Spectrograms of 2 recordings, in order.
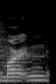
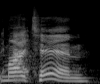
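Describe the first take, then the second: First: The t in the middle is soft, not stressed. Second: The t in the middle is crisp and hard. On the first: The name sounds straight. "inherently straight" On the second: "Hard T"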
